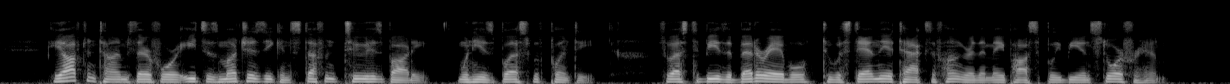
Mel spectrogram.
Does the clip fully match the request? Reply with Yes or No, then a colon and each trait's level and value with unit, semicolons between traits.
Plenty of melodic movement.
No: average, 3.4 semitones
